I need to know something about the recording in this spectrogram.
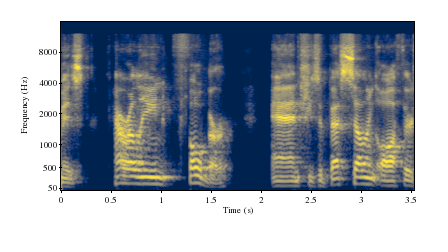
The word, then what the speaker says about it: Karoleen Fober: your life so welcome to guys guys radio carolene fober is it is that did I pronounce that correctly it's perfect yes thank you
